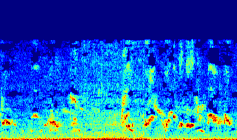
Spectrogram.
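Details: An albino red-whiskered bulbul practises singing with soft, scattered slurred whistles and chirps, growing busier toward the end, over a low steady rumble.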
